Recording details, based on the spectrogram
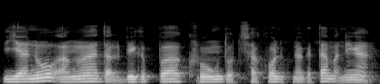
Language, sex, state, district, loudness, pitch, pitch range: Garo, male, Meghalaya, West Garo Hills, -17 LUFS, 120 Hz, 110-130 Hz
